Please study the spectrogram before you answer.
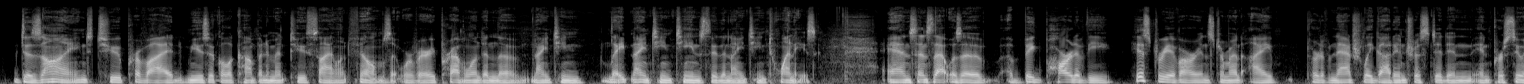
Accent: Indianapolis, Indiana, United States; it was in a pizza parlor back in Indianapolis. I grew up in Indiana, so that was sort of in my backyard.

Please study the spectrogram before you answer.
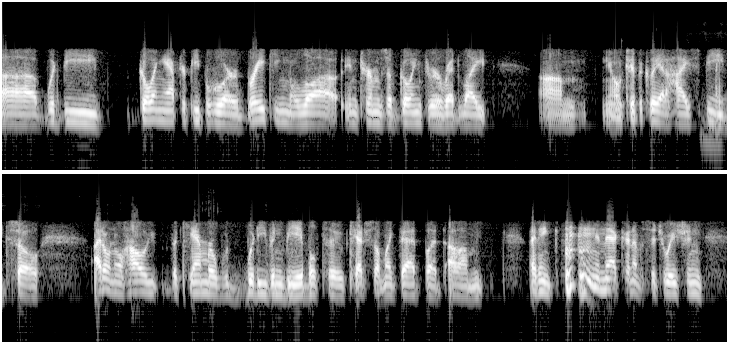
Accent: United States; And I grew up literally on South 27th Street myself.

